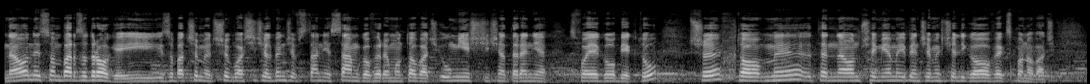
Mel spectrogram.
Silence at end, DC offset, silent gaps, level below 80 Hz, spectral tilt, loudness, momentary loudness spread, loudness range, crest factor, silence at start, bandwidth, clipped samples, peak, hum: 0.05 s; under 0.1%; none; -66 dBFS; -3 dB/octave; -21 LUFS; 7 LU; 2 LU; 20 dB; 0.05 s; 15 kHz; under 0.1%; 0 dBFS; none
